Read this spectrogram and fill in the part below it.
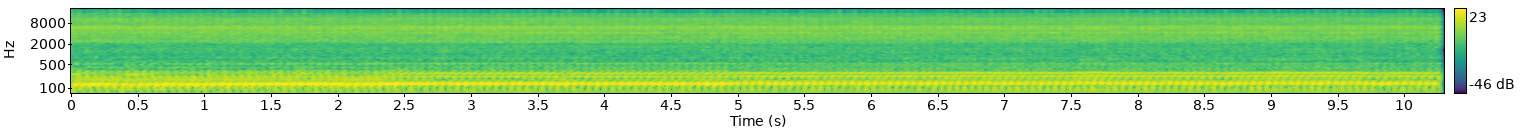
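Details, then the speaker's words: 1955 Chevy 210 Delray with a 265 V8: a smooth, even V8 idle with a steady deep hum and no knocks or misses, though a tiny lifter noise was noted. Normal idle. "Said idle. >> Sounds pretty good. >> Sounds pretty damn good to me."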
